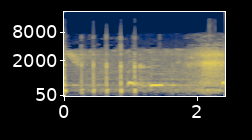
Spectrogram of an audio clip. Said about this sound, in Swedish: Är det göken?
